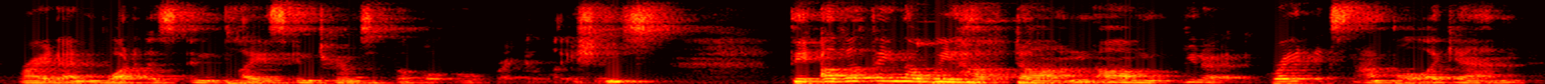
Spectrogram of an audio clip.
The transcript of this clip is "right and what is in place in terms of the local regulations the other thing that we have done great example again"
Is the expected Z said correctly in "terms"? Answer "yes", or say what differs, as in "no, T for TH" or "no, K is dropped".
yes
